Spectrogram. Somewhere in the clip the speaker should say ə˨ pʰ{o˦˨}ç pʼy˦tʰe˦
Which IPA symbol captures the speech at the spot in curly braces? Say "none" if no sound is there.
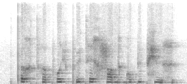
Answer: o˦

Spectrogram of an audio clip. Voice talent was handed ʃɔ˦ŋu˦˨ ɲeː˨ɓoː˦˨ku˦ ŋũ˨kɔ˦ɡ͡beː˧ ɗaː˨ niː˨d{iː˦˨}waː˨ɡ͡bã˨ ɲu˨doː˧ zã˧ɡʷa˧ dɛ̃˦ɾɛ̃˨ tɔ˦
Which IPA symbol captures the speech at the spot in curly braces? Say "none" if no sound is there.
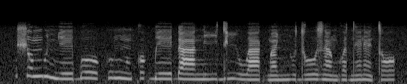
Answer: iː˦˨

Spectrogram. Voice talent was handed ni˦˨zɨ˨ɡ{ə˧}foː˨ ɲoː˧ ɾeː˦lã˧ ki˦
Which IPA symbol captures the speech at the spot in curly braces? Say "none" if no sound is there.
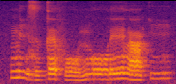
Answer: ɛ˧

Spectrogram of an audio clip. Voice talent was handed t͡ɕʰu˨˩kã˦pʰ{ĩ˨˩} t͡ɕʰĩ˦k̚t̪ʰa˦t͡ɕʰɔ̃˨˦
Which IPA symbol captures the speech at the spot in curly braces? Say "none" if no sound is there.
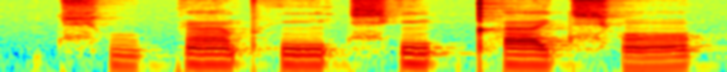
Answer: ĩ˧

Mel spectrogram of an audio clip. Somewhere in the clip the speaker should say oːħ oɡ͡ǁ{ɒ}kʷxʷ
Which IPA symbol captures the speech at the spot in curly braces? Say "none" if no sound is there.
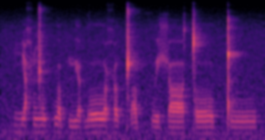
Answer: ɒ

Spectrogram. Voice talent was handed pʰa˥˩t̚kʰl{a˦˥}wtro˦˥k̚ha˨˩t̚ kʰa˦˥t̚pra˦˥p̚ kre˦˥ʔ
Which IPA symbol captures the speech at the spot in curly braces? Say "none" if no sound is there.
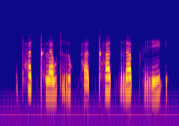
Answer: a˦˥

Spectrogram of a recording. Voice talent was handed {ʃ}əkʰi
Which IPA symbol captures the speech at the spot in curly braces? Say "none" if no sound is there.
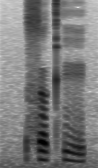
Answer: s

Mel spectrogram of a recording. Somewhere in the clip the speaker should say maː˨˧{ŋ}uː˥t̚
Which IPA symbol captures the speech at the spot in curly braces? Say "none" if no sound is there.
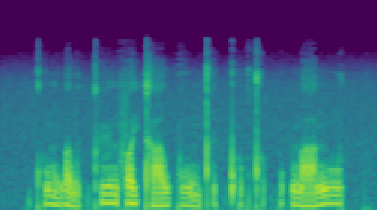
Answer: ŋ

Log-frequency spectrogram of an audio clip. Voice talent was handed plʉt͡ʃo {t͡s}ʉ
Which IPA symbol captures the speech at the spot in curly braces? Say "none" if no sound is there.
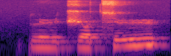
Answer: t͡s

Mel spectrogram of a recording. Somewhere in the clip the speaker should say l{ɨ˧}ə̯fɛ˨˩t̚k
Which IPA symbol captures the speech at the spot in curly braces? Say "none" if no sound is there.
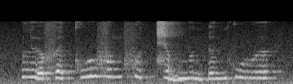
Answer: ɨ̰˧˨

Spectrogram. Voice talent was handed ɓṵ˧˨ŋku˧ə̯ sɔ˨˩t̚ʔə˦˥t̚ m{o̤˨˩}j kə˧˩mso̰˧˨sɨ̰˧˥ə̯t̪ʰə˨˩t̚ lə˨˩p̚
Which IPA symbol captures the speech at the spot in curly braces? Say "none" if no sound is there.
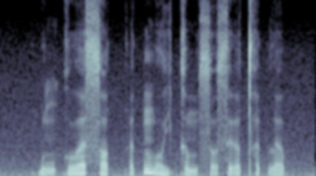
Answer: o̤˨˩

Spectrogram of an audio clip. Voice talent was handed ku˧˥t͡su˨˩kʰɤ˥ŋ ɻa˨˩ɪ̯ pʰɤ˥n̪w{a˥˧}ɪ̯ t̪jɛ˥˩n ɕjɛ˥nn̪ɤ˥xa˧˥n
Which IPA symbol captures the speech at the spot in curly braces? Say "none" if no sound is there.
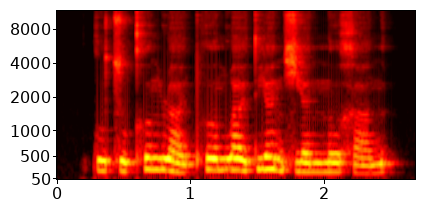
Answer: a˥˧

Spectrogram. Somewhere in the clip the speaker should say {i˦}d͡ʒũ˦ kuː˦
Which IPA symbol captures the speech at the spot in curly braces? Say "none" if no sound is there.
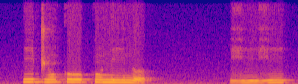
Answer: i˦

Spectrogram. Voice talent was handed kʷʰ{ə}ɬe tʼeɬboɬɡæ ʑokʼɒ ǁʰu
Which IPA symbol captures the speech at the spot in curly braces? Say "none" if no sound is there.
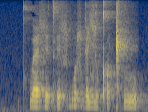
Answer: æ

